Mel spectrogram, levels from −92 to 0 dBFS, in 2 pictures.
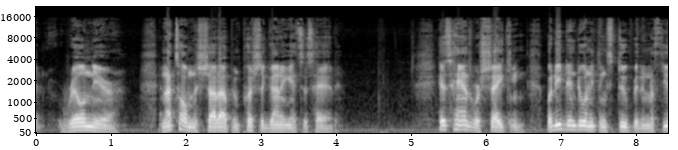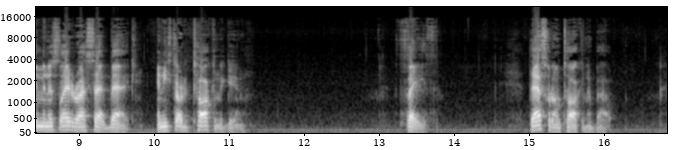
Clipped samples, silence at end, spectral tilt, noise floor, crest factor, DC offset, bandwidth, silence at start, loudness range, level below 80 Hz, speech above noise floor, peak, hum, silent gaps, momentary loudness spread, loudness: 0.1%; 0.75 s; -5 dB/octave; -49 dBFS; 16 dB; under 0.1%; 16 kHz; 0.05 s; 8 LU; -48 dBFS; 35 dB; 0 dBFS; none; none; 17 LU; -14 LUFS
